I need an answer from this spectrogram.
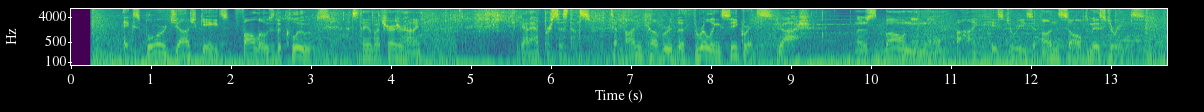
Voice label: promos; voice over

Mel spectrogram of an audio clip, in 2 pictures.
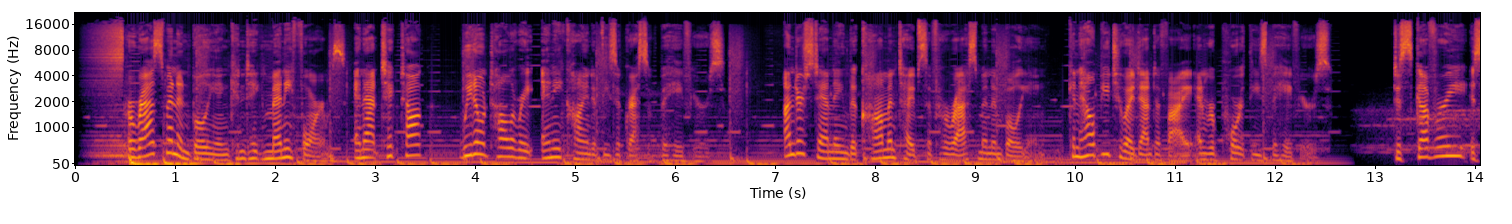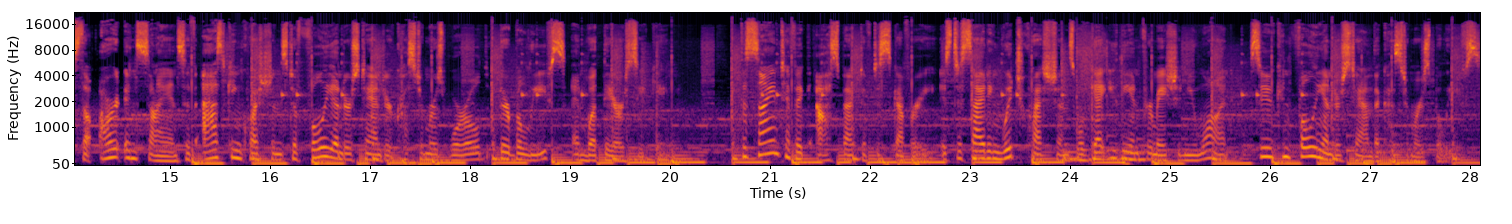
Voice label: CORPORATE Informative Professional

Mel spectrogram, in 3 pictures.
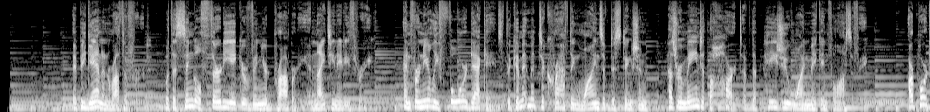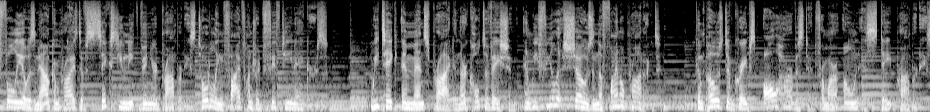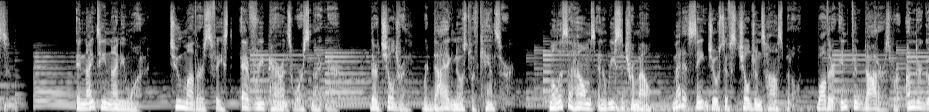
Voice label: Corporate Narration Warm Compassionate

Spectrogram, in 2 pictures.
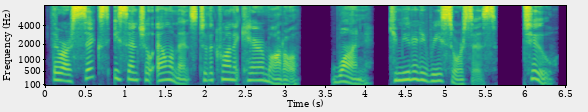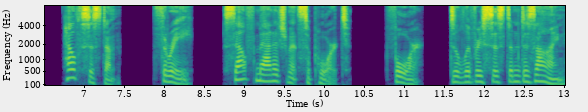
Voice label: Narration

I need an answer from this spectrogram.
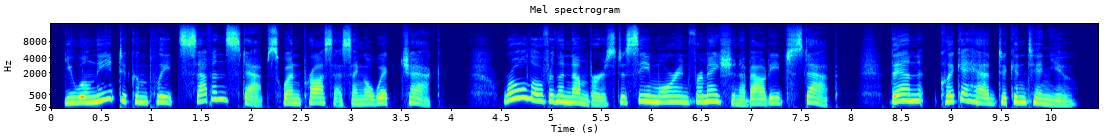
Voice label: eLearning

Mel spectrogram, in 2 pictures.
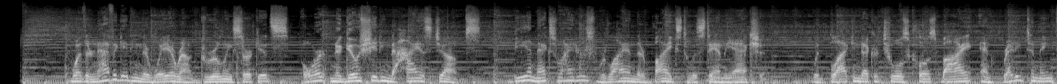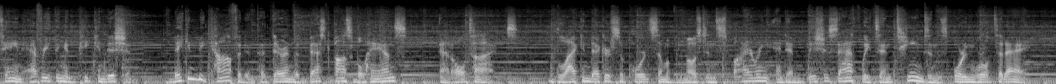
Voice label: Explainer

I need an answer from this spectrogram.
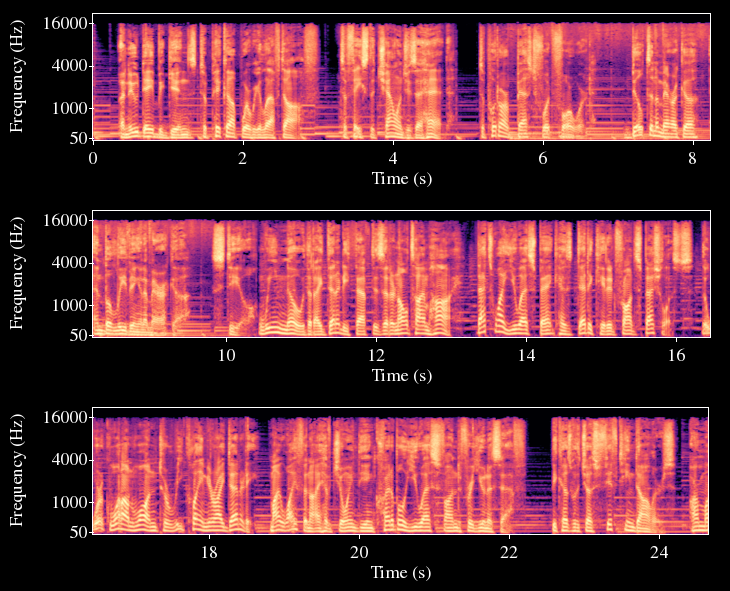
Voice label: Commercial

